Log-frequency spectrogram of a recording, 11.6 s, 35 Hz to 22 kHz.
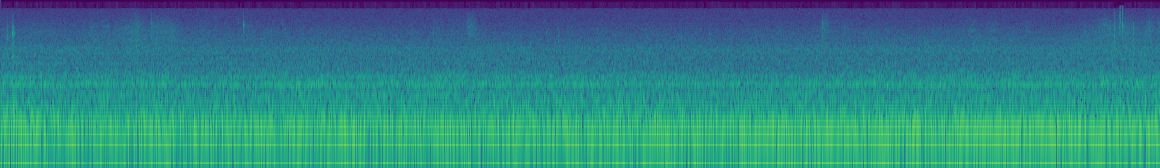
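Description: A 2025 Subaru WRX tS cruising on the highway, a steady low road and engine drone with constant tire rumble, heard from inside the cabin with no talking.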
